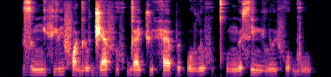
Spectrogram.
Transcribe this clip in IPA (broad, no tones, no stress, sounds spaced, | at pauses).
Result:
z ɯ ŋ i fʲ ɯ i̯ f ɑ ɡ ø u̯ d͡ʒ æ f i xʷ ɡ æ t͡ʃ y h æ p ø p o u̯ l ø xʷ y kʷʰ æ ŋ ø s i mʲ u l ɯ y̯ f o ɡ u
